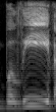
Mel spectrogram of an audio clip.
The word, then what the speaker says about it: BLEAV: We're going to talk all about the Detroit Lions and make sure that you believe as we head into 2020, the NFL draft, free agency, all types of things.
